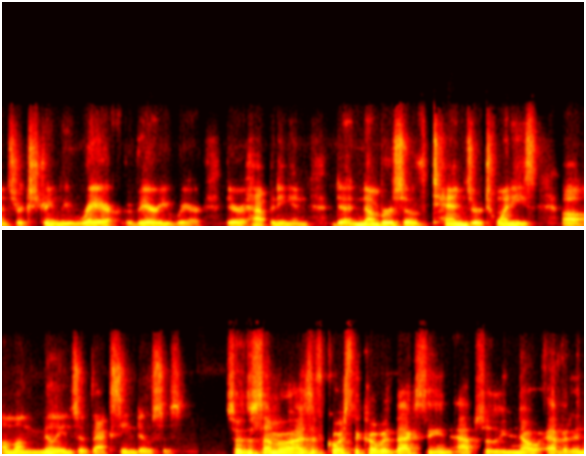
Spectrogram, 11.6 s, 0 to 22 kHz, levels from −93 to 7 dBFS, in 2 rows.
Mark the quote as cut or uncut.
uncut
